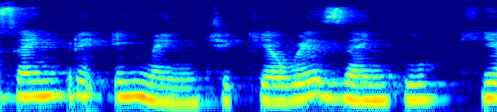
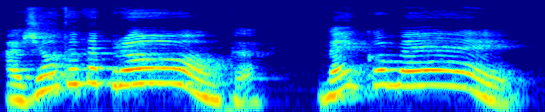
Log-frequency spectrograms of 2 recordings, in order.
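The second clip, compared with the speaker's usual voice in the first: high, drawn-out holler through the house; loud singsong dinner call; calling from another room; 10 semitones higher, 4 dB louder, slower than usual. Acted. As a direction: call everyone to the table from rooms away. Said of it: "falando alto, falando de um cômodo".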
